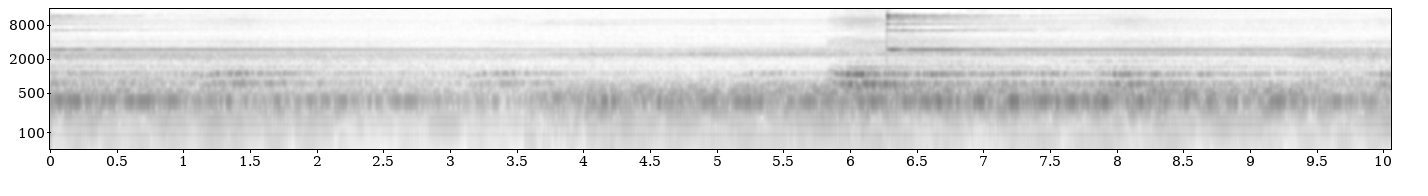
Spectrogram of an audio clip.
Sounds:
music

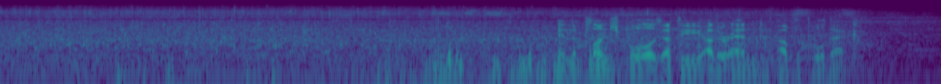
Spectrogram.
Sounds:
outside, urban or man-made
speech

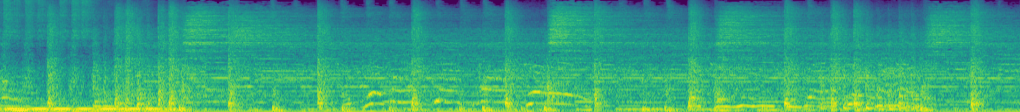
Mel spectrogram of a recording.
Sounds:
music
drum
musical instrument
rimshot

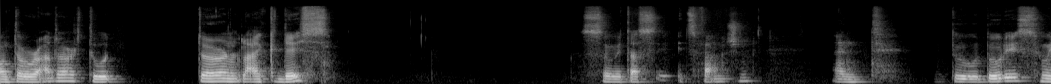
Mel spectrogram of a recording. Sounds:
speech

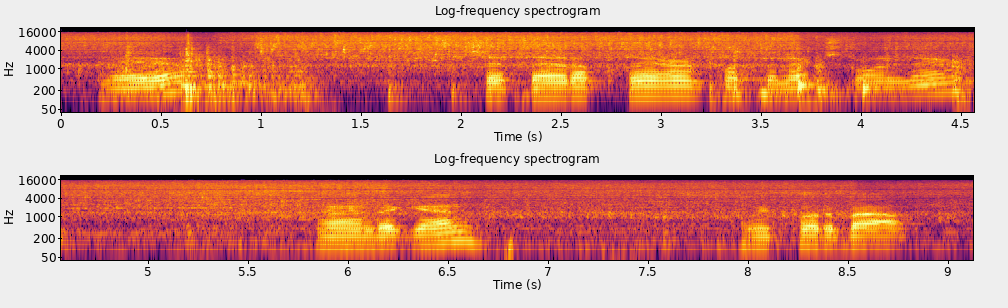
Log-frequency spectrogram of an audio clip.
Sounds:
water
sink (filling or washing)

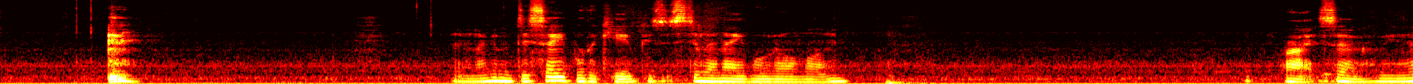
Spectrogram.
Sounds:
speech

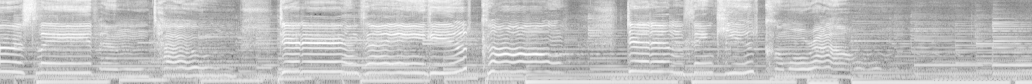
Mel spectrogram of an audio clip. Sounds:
music

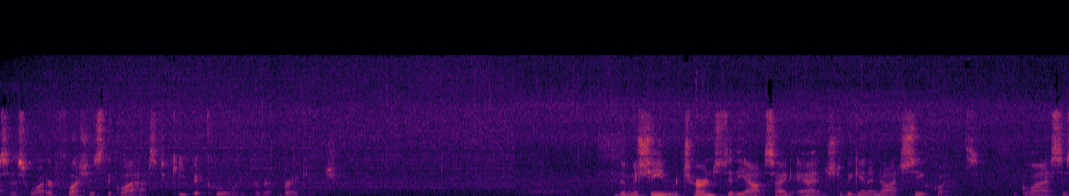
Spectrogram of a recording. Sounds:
speech

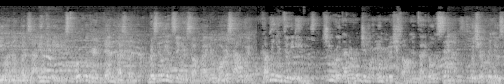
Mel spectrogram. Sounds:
music
speech

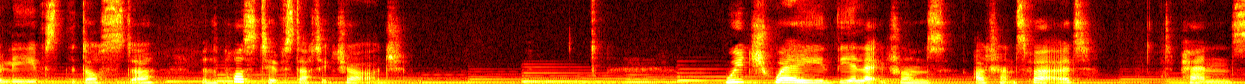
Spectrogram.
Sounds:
music
speech

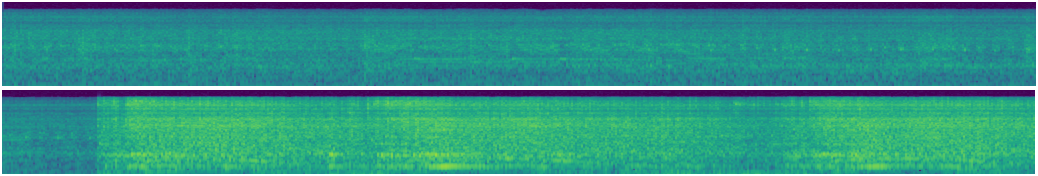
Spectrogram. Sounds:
music
car
vehicle

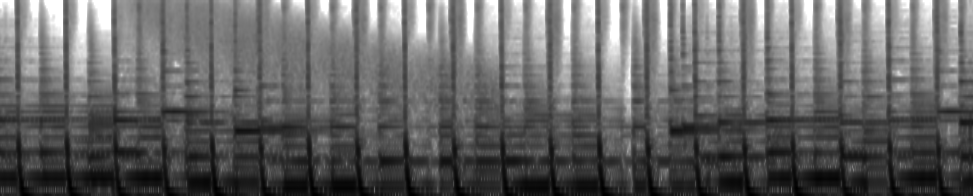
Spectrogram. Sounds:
music

